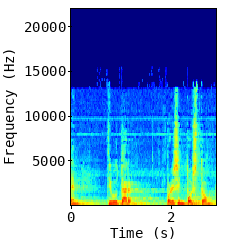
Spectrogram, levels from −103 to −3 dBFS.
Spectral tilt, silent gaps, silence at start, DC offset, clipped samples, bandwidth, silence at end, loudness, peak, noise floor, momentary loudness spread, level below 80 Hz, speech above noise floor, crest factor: -5.5 dB/octave; none; 0 s; under 0.1%; under 0.1%; 14 kHz; 0 s; -23 LUFS; -6 dBFS; -43 dBFS; 19 LU; -60 dBFS; 21 dB; 18 dB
